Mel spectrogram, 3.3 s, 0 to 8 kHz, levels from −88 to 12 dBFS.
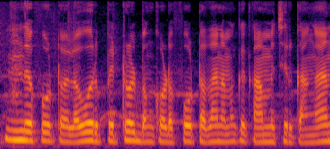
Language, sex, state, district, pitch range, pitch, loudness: Tamil, male, Tamil Nadu, Namakkal, 150-170 Hz, 160 Hz, -16 LUFS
